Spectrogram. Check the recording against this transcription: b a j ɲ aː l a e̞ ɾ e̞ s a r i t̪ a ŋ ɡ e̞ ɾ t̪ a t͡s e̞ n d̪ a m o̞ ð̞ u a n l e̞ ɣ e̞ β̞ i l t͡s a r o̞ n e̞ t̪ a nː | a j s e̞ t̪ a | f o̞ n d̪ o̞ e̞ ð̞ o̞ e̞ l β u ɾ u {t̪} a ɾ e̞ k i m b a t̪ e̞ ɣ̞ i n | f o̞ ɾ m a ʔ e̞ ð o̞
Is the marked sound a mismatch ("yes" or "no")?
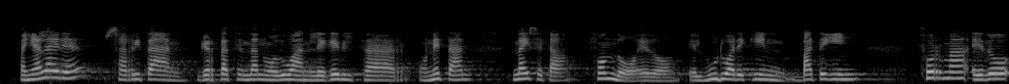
yes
